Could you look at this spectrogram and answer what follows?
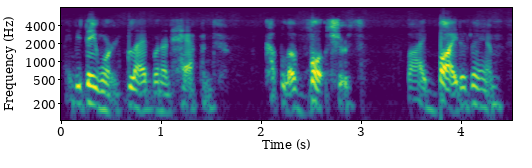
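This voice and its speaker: A woman's voice: fairly low pitch, moderate pace, slightly rough. A woman playing a fugitive's devoted, worried sweetheart in a 1940s radio melodrama, breathless and emotional with a wry edge. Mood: eager, scornful. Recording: dull old radio recording.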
